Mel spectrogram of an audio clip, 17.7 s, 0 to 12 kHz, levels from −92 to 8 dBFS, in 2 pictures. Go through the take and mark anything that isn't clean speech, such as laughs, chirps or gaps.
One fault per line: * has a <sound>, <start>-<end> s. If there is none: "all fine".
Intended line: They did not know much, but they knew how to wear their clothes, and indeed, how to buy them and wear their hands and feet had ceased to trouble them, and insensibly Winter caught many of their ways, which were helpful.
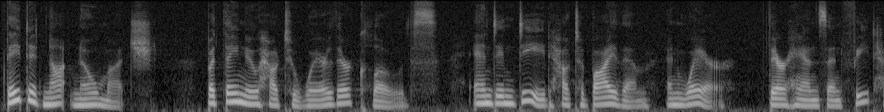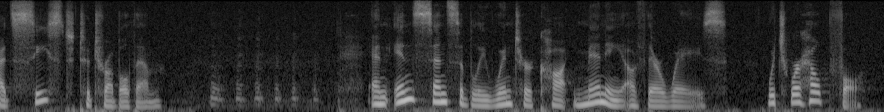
* has a laugh, 10.9-12.1 s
